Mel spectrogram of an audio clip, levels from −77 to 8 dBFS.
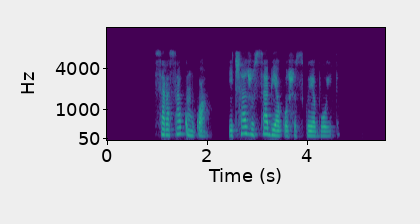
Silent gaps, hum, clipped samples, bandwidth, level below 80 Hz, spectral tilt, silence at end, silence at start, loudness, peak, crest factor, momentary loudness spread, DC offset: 2.31-2.43 s; none; under 0.1%; 8 kHz; -70 dBFS; -4.5 dB/octave; 0.95 s; 0.95 s; -28 LUFS; -8 dBFS; 22 dB; 10 LU; under 0.1%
